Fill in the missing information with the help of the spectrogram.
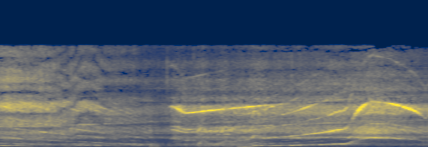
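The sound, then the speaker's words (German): High-pitched electric whines from Formula E electric race cars during a race sweep up and down in pitch as several vehicles pass in quick succession, loud and continuous, with layered tones overlapping and no talking. “ihr, ihr könnt das aber jetzt, denn so klingt der Sound beim Rennen mit Elektroautos.”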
